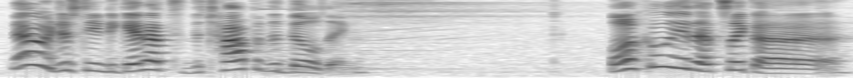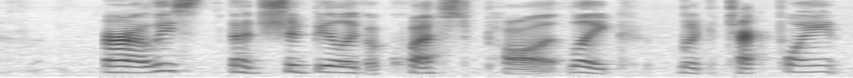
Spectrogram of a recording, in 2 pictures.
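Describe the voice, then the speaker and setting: A woman's voice: fairly high pitch, expressive, normal speed, fairly bright tone. A woman livestreamer giving casual gameplay commentary, muttering questions and reactions to herself as she plays. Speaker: video game streamer.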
